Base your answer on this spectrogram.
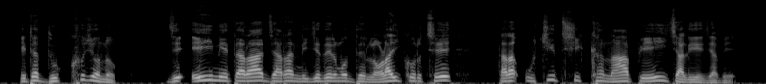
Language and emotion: Bengali, sad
